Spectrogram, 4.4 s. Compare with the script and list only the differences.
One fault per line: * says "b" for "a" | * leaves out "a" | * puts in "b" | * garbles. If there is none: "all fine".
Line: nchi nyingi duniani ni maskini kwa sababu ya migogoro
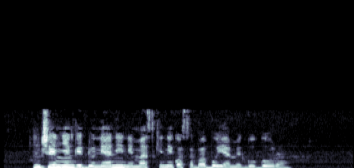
all fine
